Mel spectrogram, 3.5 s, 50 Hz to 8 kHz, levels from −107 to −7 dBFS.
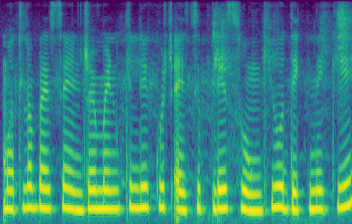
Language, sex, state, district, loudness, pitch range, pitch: Hindi, female, Chhattisgarh, Kabirdham, -13 LUFS, 245-270 Hz, 255 Hz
